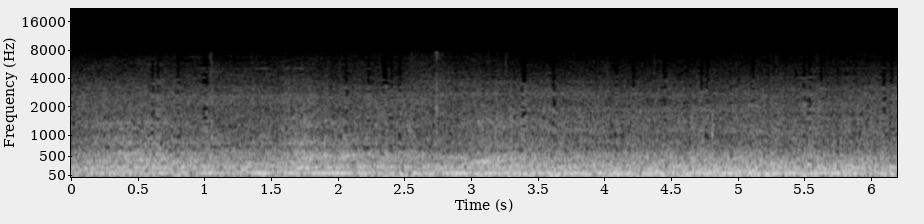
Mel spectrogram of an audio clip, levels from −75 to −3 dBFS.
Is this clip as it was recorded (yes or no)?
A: yes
